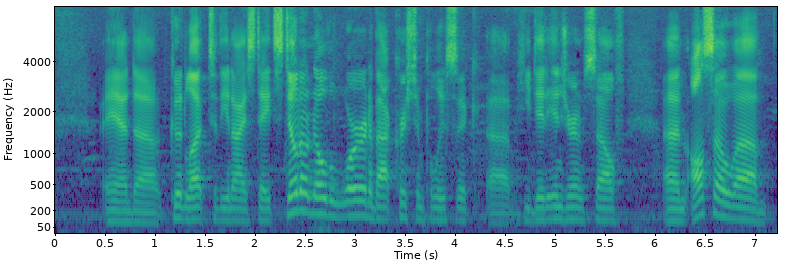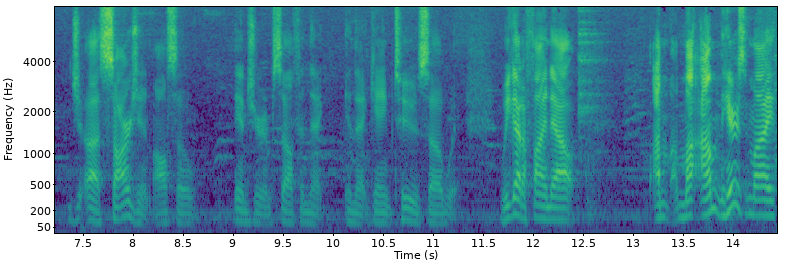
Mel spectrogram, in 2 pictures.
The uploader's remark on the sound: Live at Ivy Park Sports Bar and Grill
